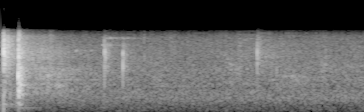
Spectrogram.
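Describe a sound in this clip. Billiard balls knock against each other and clatter into a pocket.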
